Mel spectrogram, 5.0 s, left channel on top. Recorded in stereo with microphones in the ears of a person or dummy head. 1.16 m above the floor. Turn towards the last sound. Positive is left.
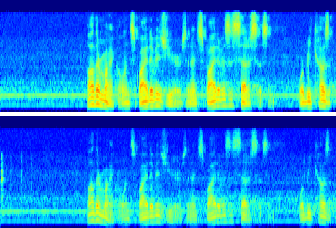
turn(degrees=75)  # may be behind; listen again after turning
